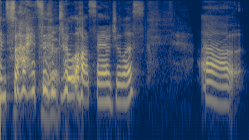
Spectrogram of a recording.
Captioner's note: chuckles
